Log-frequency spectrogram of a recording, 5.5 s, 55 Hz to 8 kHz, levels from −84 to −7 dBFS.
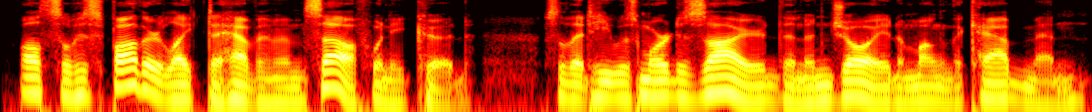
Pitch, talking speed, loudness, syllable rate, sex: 100 Hz, 240 wpm, -20 LUFS, 6.3 syllables/s, male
